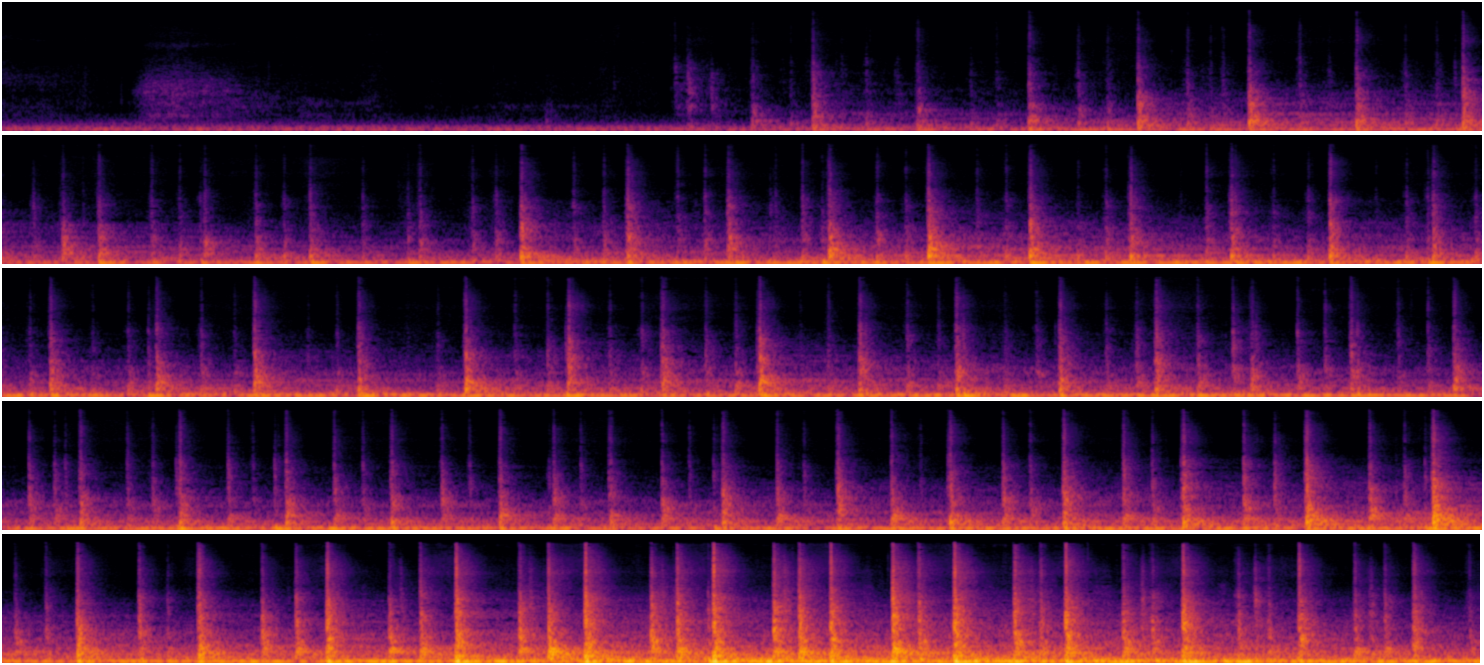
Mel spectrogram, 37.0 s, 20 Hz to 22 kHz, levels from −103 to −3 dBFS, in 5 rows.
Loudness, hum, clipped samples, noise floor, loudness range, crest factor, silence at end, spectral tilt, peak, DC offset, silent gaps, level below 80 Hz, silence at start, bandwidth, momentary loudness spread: -32 LUFS; none; under 0.1%; -59 dBFS; 19 LU; 26 dB; 0 s; -7 dB/octave; -6 dBFS; under 0.1%; none; -40 dBFS; 0.3 s; 16 kHz; 20 LU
